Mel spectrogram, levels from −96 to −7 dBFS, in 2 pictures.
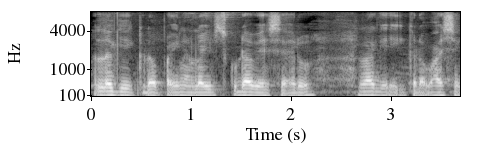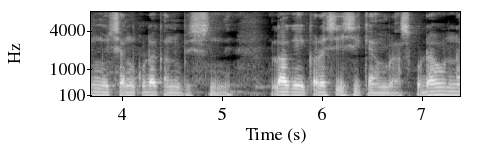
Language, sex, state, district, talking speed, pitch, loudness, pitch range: Telugu, male, Andhra Pradesh, Sri Satya Sai, 145 wpm, 115 Hz, -19 LUFS, 110-120 Hz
